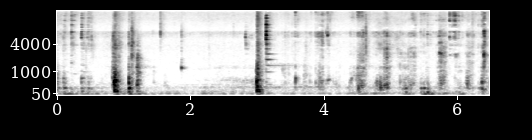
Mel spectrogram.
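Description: Close-up crunching and chewing of a bite of breaded, fried chicken katsu, with sharp crunches about a second in and three seconds in, then softer chewing crackles.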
